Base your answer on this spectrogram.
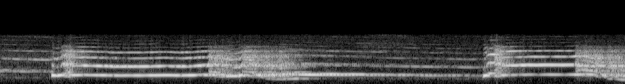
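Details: Dog named Molly battling a tornado siren, howling in long sustained tones; overlapping wails swell and fade, one dipping lower around the middle, before a fresh loud howl starts near the end.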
